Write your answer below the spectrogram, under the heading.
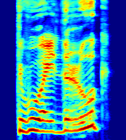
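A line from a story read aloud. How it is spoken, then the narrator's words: Roaring laughter. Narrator (Russian): Расхохотался старший пес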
